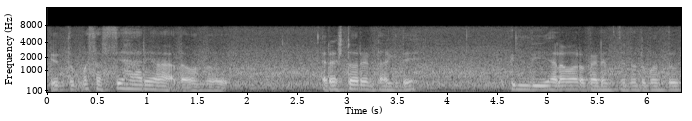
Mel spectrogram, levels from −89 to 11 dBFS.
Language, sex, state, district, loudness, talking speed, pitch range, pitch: Kannada, male, Karnataka, Dakshina Kannada, -16 LUFS, 115 wpm, 125-140 Hz, 130 Hz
